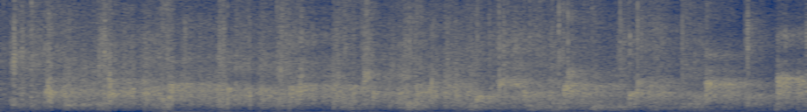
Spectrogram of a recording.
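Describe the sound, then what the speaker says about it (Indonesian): Classroom applause for a student at a vocational high school in Bandung, a dense, steady burst of clapping from many hands that holds for about four seconds with a faint voice underneath. "kalau gitu tepuk tangan untuk Aji"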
